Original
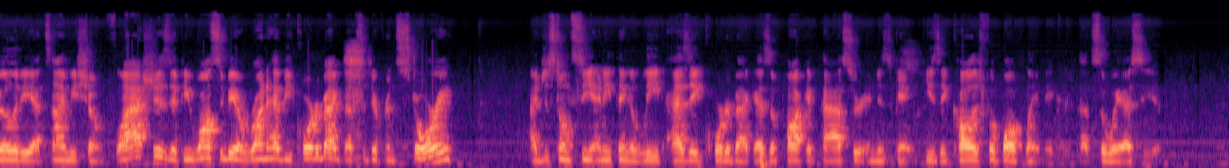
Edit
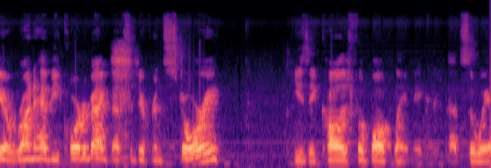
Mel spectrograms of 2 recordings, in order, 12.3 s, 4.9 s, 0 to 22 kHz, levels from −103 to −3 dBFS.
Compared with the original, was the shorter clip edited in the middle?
yes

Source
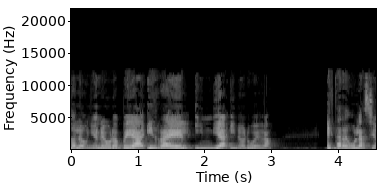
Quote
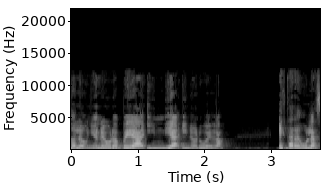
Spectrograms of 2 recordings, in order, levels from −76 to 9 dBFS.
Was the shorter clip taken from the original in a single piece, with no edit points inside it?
no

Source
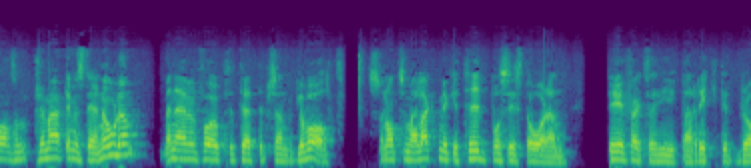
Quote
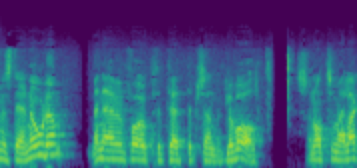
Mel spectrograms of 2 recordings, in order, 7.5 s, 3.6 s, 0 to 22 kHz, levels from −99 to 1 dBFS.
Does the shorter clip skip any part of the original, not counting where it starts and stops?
no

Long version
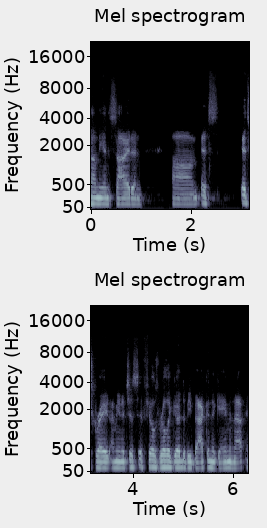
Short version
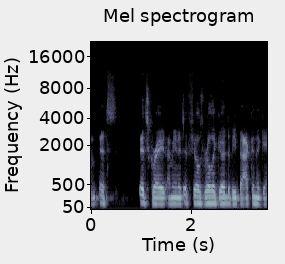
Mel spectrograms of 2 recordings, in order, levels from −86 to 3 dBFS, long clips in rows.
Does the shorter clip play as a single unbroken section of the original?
no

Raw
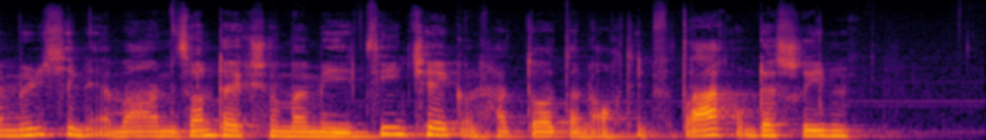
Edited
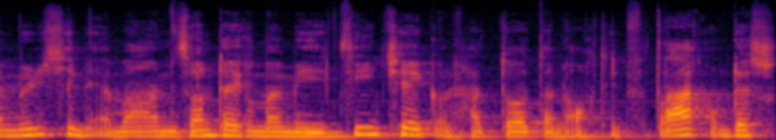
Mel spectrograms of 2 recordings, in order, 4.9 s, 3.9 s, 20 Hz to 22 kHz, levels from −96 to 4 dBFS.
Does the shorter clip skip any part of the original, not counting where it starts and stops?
yes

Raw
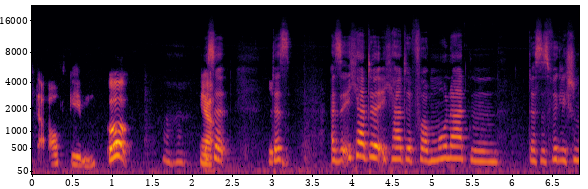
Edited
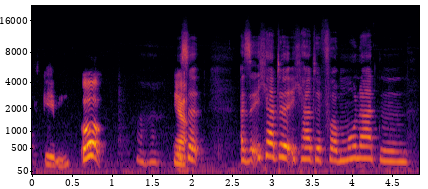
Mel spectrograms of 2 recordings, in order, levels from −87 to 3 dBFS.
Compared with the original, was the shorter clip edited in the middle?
yes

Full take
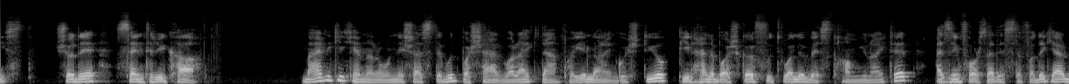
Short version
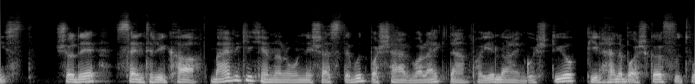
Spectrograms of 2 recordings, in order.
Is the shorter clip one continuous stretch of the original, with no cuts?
no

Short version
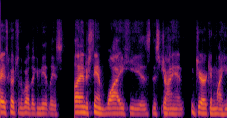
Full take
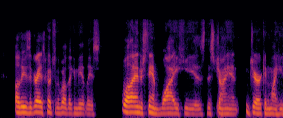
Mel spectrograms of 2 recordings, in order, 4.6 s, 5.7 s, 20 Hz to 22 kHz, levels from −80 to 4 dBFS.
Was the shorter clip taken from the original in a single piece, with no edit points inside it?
no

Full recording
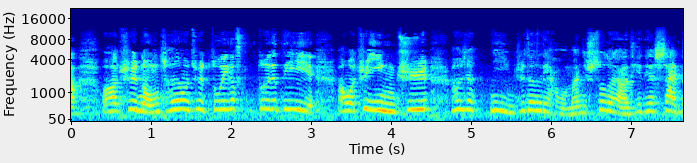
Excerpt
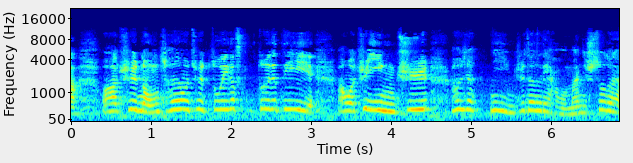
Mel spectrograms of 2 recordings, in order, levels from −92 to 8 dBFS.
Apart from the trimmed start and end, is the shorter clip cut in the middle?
no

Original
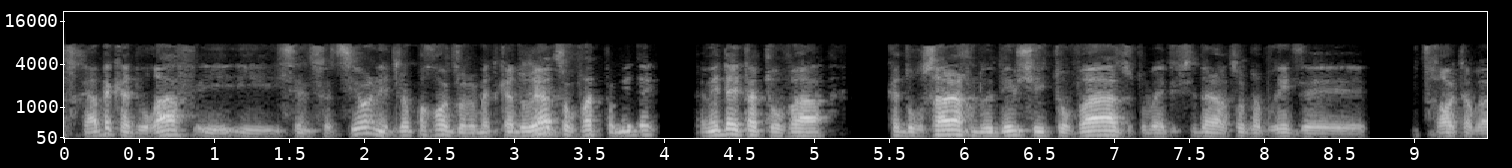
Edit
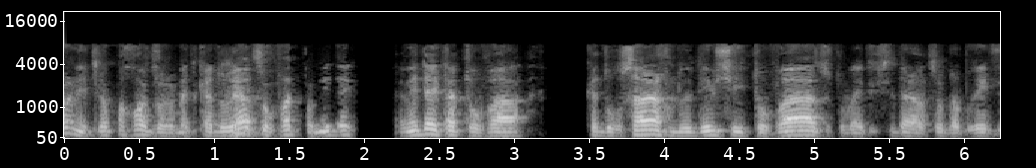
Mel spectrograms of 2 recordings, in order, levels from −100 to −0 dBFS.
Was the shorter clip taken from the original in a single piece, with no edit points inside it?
yes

